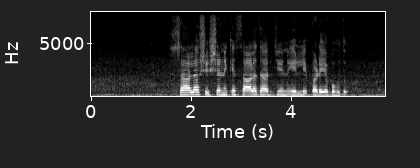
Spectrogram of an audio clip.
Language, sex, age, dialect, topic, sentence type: Kannada, male, 18-24, Mysore Kannada, banking, question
